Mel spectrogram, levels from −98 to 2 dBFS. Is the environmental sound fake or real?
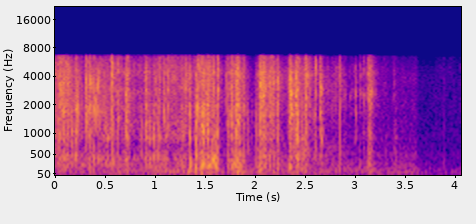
real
